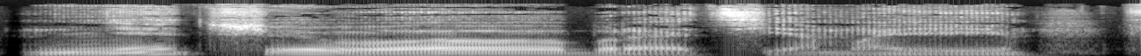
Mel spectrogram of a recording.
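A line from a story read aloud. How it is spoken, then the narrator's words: Ingratiating, insinuating. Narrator (Russian): вкрадчиво обратился к ним Корф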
